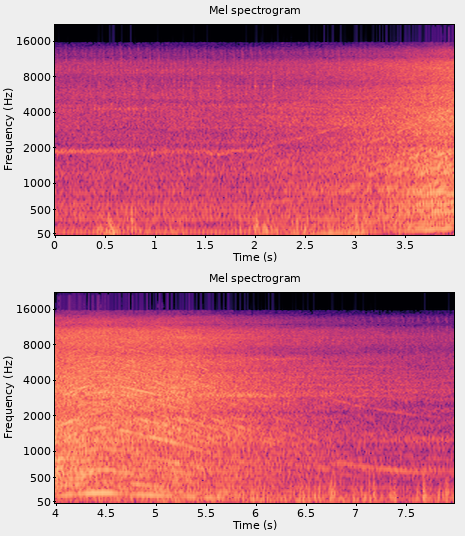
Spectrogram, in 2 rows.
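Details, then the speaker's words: VAG 1.8 turbo petrol engine after replacing worn ignition coils and spark plugs to cure misfires and power loss: even idle and one clean rev that climbs and settles smoothly, rough idle gone. "okay as you can hear the rough idle is gone the engine is revving very good"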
